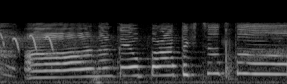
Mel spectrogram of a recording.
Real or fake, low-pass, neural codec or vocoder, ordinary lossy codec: real; 7.2 kHz; none; none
